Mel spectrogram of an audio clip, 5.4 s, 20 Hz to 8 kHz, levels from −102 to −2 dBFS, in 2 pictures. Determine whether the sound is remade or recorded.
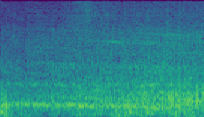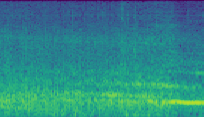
remade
